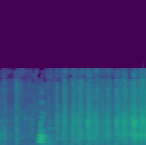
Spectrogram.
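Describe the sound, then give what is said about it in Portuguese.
Popcorn popping as someone makes it, in a rapid, irregular flurry of small sharp pops, building and getting denser as it goes, fairly quiet, with no voices. “Você tá fazendo pipoca?”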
